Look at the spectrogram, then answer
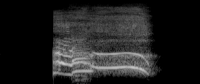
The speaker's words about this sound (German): schreit ah!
